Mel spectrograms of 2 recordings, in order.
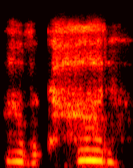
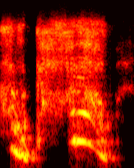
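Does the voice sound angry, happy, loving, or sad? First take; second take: loving; happy. First: The word is said in a loving tone. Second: The word is said in a happy tone. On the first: "we love the avocado" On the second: "as if we're so happy"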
